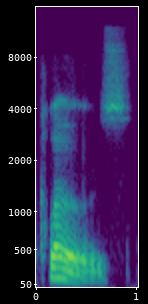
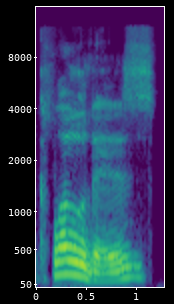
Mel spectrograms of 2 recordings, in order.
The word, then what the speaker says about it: clothes: Nina has lots of clothes. Not clothes.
